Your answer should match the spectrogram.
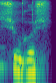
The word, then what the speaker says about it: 過ごす: Kemudian ini dibacanya sugosu, 過ごす。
